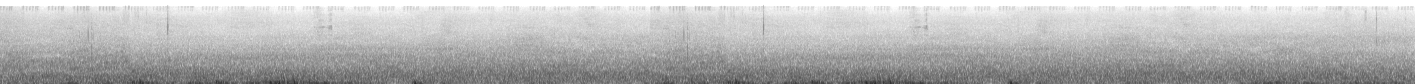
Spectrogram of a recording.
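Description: Wind buffeting the microphone outdoors: a steady rushing noise with low rumbling gusts that swell and ease every second or two.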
